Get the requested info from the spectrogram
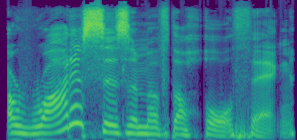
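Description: A woman's voice: lowish voice, sing-song, moderate pace, darkish tone, dry recording. Woman podcaster in casual film chat, dry sound. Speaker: film review podcast co-host.

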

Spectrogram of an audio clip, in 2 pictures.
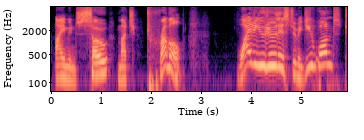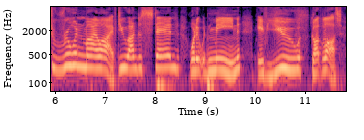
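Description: A man's voice: sits high, fairly bright tone, voice pushed up, full character voice. A man playing a horrified, exasperated man afraid of trouble, frantic and pleading in an improvised audio drama. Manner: frantic, pleading, rhetorical questions. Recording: music behind the voice.

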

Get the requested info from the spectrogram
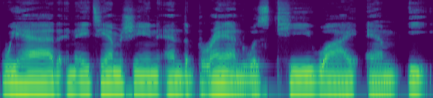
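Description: A man's voice: low voice, steady tone, a little slow, mellow, no room sound, clean studio sound. A man from Wisconsin with a Wisconsin accent, hosting a casual interview and telling stories in an easygoing way. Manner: easygoing storyteller. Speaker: podcast host.

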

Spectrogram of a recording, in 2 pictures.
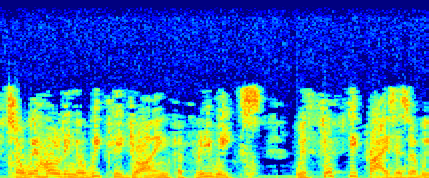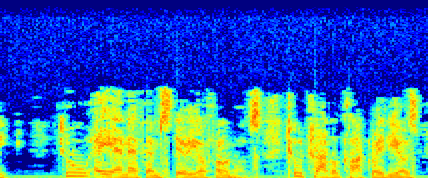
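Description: A man reading a scripted promotional announcement as a radio announcer. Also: mid-range voice. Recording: dull vintage radio broadcast.

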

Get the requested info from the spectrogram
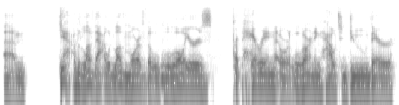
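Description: A man's voice: deep voice, steady tone, slow, a little mellow. A man co-hosting a podcast, casually discussing a TV series and often stammering over repeated syllables. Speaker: podcast co-host.

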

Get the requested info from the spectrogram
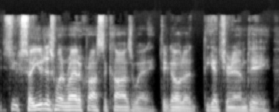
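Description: A male podcast host asks his guest questions in a lowish voice, recorded dry and close. He is curious and engaged, often restarting and repeating words mid-sentence. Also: animated, fast, no room sound. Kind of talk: interview questions.

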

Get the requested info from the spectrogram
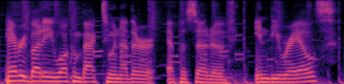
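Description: A man's voice: medium pitch, fast talker, soft background music. A man hosting a podcast, delivering introductions to the show and its guest. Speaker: podcast host.

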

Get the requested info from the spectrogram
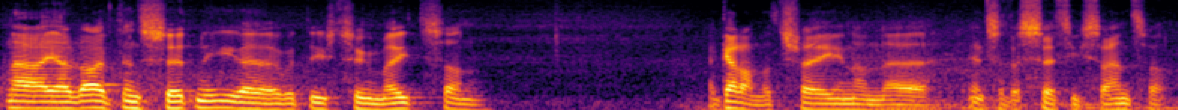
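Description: Older Liverpool man, low-pitched, telling his story with halting fillers; light hiss behind. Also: steady tone. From England. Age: 60s. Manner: hesitant, with many fillers and restarts. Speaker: stone carver. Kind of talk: relaxed interview storytelling.

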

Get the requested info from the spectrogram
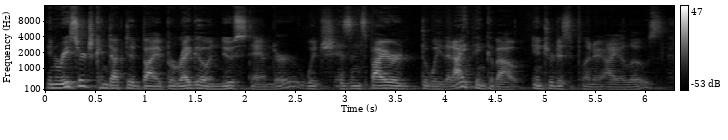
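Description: Male university lecturer, calm scripted narration, mid-range pitch. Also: a little fast.

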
